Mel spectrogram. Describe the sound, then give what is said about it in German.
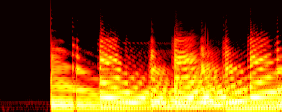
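An electric guitar played through a modulation effects pedal with its knob turned fully to the right, its chords wobbling and sweeping in pitch with a steady pulsing rhythm, loud and alone without any talking. “Ah, der wobbelt mehr. Ja, der macht was anderes, ne?”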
